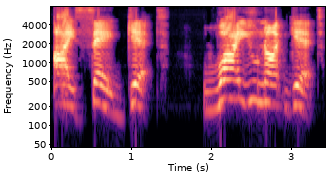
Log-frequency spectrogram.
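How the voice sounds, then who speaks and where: Woman acting a bossy, slow-spoken tiny chief. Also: a little high, animated, bright, forceful tone, exaggerated voice. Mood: scowling, insistent. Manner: blunt clipped broken phrasing, imperious. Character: proud, bossy, tiny Native man chief, stern and demanding. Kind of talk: children's storybook character voice.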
